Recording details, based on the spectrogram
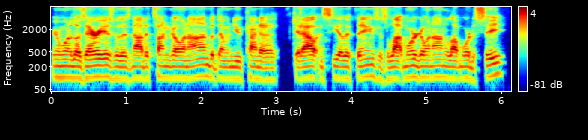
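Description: Easygoing low-voiced man. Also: quick pace. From upstate New York, USA. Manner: relaxed, loose, filler-heavy talk. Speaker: basketball trainer, guest. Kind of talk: casual interview chat.

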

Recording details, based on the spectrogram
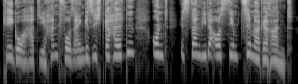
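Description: A man voicing a tiny, timid, excitable young plush animal in a children's bedtime story. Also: very high-pitched, unhurried, no echo, clean studio sound, voice pushed up, full character voice. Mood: excited.

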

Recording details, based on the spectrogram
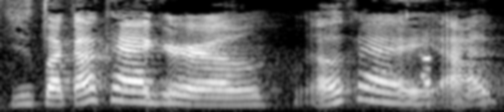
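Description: A woman's voice: fairly high pitch, slow, vocal fry, fairly bright tone. A woman in her twenties hosting a podcast, talking casually in chatty, slangy speech. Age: 20s. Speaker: podcast host.

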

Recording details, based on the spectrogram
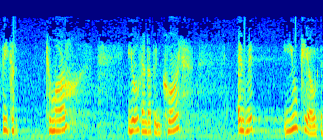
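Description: An actress playing an insistent woman who coaxes and gives orders deliberately, in a 1970s radio drama. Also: a little high, lively intonation, breathy edge, exaggerated voice. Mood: insistent, secretive. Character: insistent woman secretly coaching an accused man. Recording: dull, noisy old radio recording.

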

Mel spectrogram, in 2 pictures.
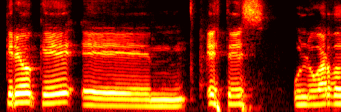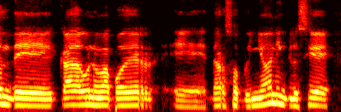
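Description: A man's voice: on the high side, slow. A man hosting a gaming podcast, talking casually with lots of fillers and restarts. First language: Spanish. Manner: hesitant, many fillers and restarts. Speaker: podcast host.

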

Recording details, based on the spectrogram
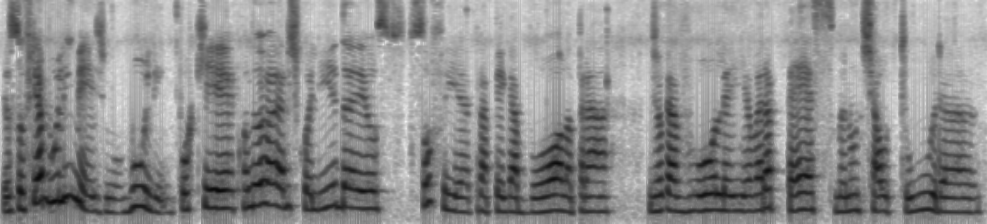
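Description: A woman's voice: medium pitch, moderate pace, warm tone. A woman in her forties from Rio de Janeiro with a Carioca accent, a guest telling her story in a casual, chatty, self-deprecating way. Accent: Carioca Brazilian Portuguese. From Rio de Janeiro, Brazil. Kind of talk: casual interview chat.

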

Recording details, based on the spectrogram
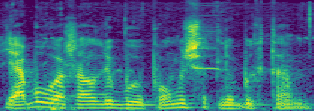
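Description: A man's voice: fairly low pitch, fast, vocal fry, a little mellow, husky, muffled recording. A man of about thirty from Russia, a podcast guest rambling in casual chat, full of fillers, restarts and blunt profanity.

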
